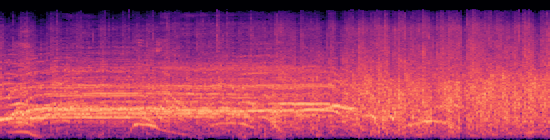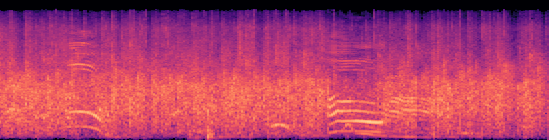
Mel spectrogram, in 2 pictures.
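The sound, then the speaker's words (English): An audience applauds during a debate-style vote, producing dense, continuous clapping that stays loud throughout, with cheers, whoops and scattered voices rising above it. “please applaud now.”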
